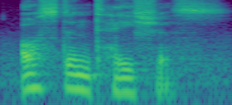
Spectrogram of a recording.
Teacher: The stress is on the third syllable, te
